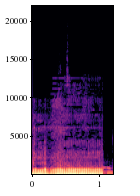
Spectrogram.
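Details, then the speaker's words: Cat purring: steady, low, rumbling purr lasting about a second before it stops. "Ternyata suara dengkuran bukan cuma tanda kucing bahagia loh. Dengkuran juga bisa membantu mereka menenangkan diri bahkan mempercepat penyembuhan luka atau sakit."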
